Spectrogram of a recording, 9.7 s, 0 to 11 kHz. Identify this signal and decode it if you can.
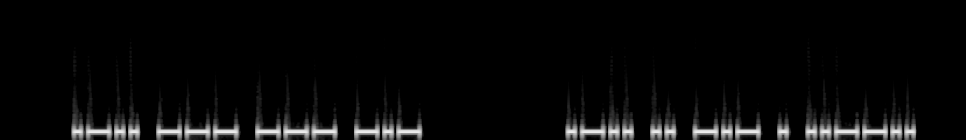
Morse code, heard as a keyed tone, about 17 wpm, 700 Hz. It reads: LOOK LIKE?
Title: 3x Word-Spacing - Sentences from Top 100 Words - 17wpm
